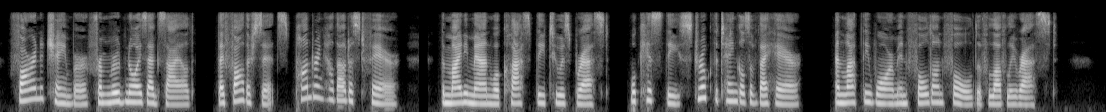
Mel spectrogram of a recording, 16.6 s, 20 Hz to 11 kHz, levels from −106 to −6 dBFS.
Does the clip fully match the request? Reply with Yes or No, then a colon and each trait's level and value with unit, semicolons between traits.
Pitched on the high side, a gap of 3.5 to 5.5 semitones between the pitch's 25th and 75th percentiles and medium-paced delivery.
Yes: high, 210 Hz; average, 4.1 semitones; average, 165 wpm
